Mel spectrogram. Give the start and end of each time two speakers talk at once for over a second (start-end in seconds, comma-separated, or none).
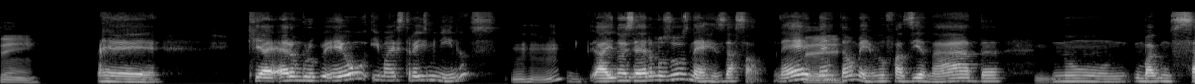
none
